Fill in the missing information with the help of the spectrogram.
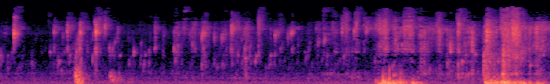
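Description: Thick korma gravy bubbling in a cooking pot, with small pops throughout. There is a dull knock about a second in, and two louder thuds near the end.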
